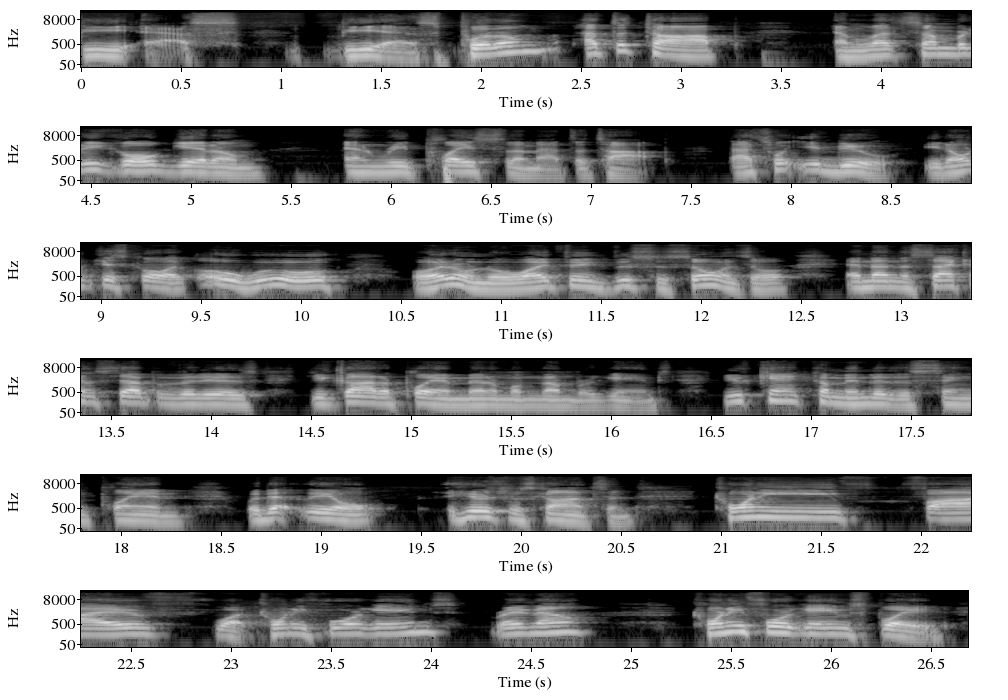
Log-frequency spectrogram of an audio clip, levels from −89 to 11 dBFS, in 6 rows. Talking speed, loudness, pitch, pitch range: 175 wpm, -19 LUFS, 150 Hz, 125-175 Hz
